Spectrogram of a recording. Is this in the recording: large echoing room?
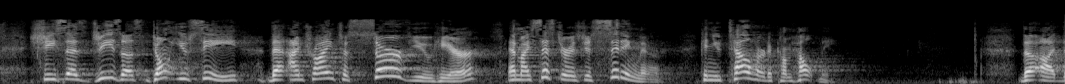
yes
